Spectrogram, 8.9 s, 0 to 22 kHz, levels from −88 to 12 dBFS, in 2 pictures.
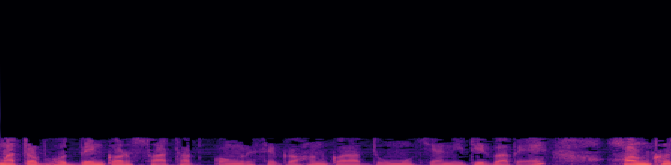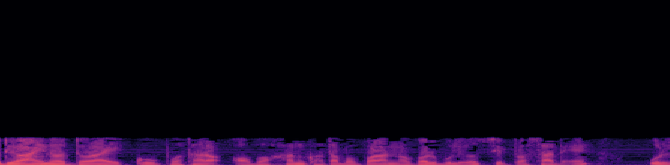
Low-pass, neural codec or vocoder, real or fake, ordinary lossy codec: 3.6 kHz; none; real; none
